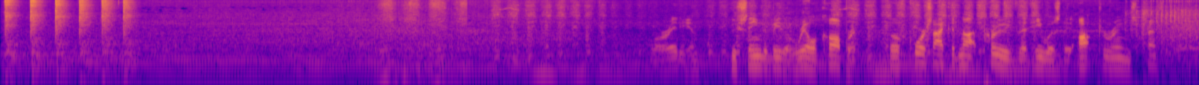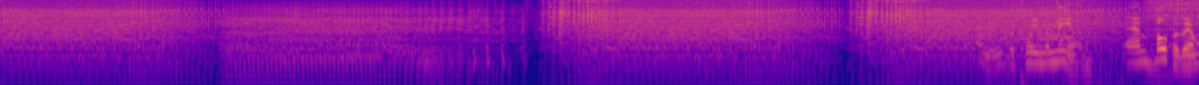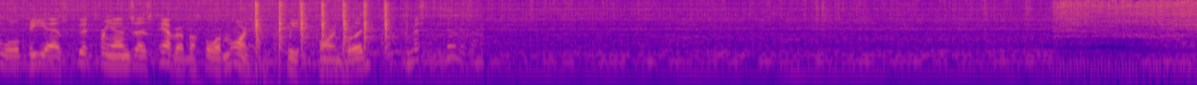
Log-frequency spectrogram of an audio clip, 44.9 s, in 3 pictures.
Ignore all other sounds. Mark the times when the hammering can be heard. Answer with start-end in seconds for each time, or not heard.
0.0-1.8, 33.0-35.1.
